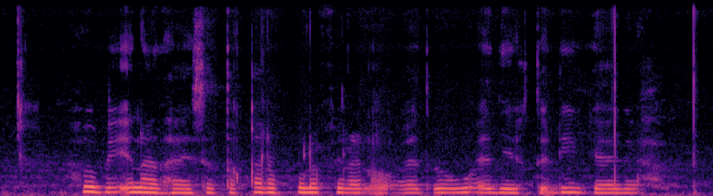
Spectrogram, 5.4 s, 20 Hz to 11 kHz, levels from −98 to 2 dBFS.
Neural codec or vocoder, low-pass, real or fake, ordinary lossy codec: none; none; real; none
